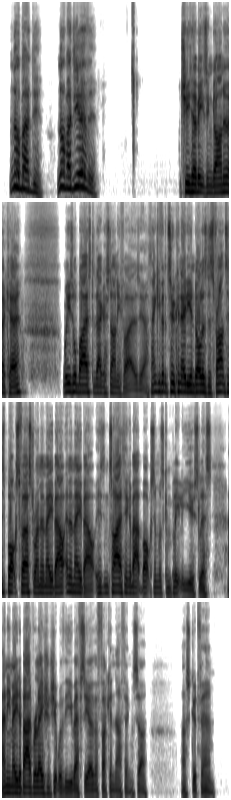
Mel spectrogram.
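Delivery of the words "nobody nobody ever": put-on high, Portuguese-sounding accent. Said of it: "he sounds like a Portuguese guy".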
